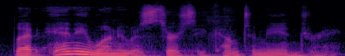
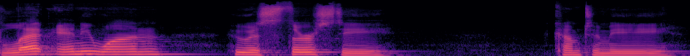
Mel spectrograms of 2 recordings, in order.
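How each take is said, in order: First: Said in the usual way. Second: Loud, slow proclamation. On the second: Acted. Preacher voicing Jesus at the festival, loud and slow. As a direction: call it out slowly to the festival crowd. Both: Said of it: "he said in a loud voice".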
